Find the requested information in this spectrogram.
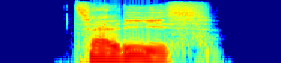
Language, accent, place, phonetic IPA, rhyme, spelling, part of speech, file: German, Germany, Berlin, [t͡sɛɐ̯ˈliːs], -iːs, zerlies, verb, De-zerlies.ogg
- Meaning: singular imperative of zerlesen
